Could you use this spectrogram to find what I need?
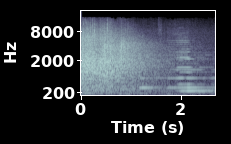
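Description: A violin plays in a reverberant room.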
